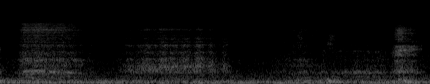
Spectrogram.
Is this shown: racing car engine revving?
no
